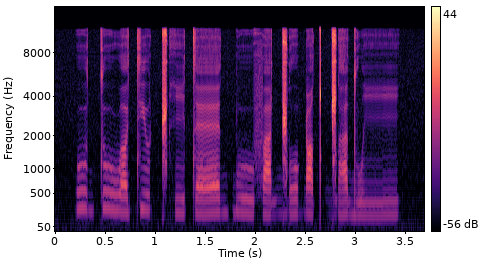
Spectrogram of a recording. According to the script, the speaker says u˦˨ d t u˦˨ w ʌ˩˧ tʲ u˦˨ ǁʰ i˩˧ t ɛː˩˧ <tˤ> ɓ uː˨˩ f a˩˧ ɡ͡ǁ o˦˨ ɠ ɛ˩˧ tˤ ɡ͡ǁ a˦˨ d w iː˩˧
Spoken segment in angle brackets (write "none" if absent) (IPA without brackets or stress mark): d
